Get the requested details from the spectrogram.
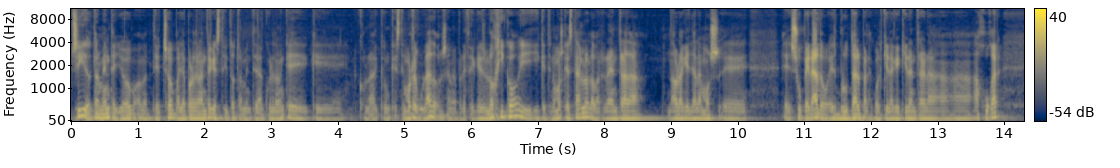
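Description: A somewhat breathy man speaks at a fairly low pitch. He goes at a very fast pace with fairly even intonation. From Spain and Miami, USA. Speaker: startup CEO. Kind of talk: casual interview.

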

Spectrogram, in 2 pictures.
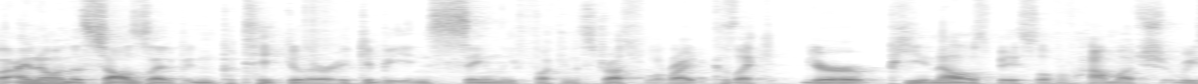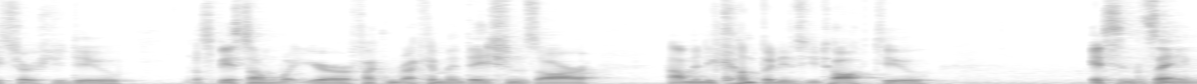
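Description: A man talks at a very fast pace in a very deep, low voice. His intonation is fairly even. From Denmark, Copenhagen suburbs. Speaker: podcast host, works in finance. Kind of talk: casual interview. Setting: in-person studio chat.

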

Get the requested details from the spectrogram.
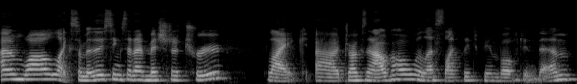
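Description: Speaking at a very fast pace with an Australian accent, a woman uses a medium pitch on a very clean recording with a silent background. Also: ordinary pitch variation. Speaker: podcast co-host. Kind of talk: casual chat. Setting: home recording on laptop.

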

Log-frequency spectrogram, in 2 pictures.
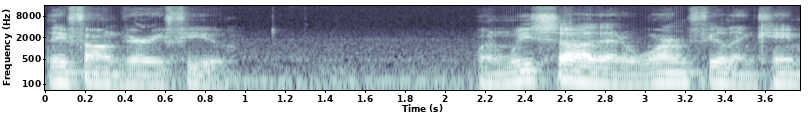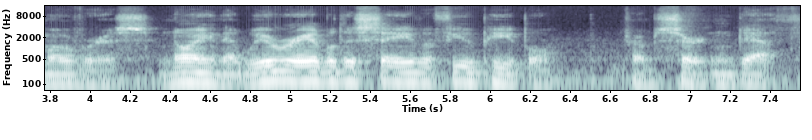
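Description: A man talks at a fairly quick pace in a fairly low voice with ordinary pitch variation. Noticeable background noise is present. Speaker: audiobook-style narrator reading a memoir. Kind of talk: reading aloud a survivor's memoir, solemn historical narration. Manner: grave, measured, somber; formal, steady pace.

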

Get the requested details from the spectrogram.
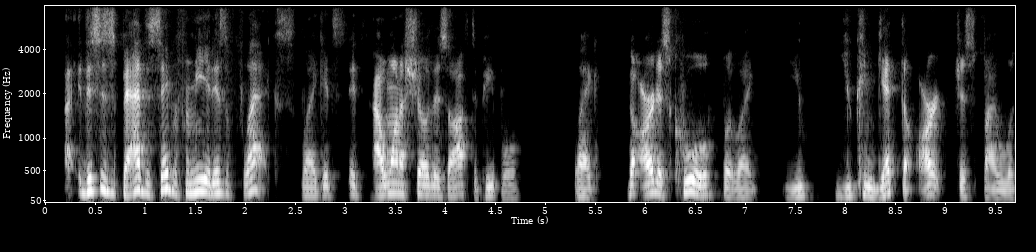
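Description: A man speaks at a moderate pace with a normal speaking voice and a fairly high pitch. His intonation is lively on a very clean recording with a silent background. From Eastern Washington, US. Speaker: sports card collector. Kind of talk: casual chat.

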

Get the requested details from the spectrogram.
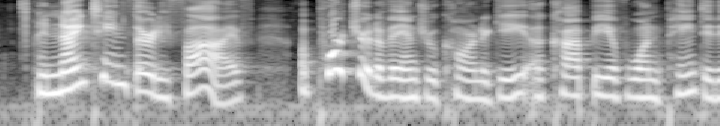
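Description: A woman's unremarkable speaking voice, medium-pitched, with lively intonation and a fairly quick pace. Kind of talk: audio tour narration. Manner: clear, friendly, and upbeat, like a proud local guide; measured, even pacing with formal, informative delivery.

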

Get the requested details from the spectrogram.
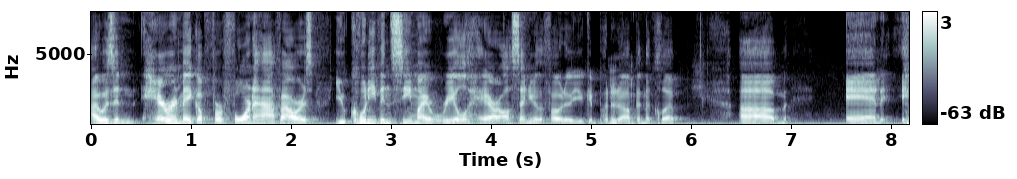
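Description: A man with an American accent speaks in a plain, everyday voice at a medium pitch with lively intonation. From US South, South Florida. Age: 30s. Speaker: comedian and actor. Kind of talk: casual chat.

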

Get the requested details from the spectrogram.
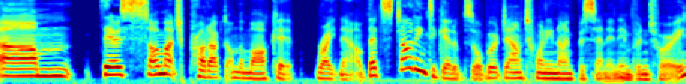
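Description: In an Australian accent, the speaker keeps a moderate pace with hardly any pauses and very wide pitch swings. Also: woman, very deep, low pitch for a woman. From Australia, Sydney. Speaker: podcast host, real estate. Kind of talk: interview; reading a scripted introduction.

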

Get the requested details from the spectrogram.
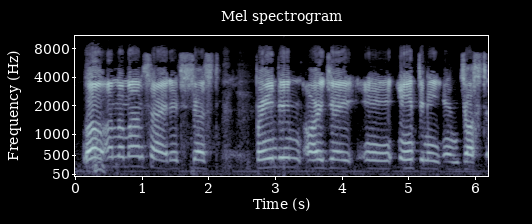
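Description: Speaking in a raised, projected voice with an American accent, a man with a high pitch talks at a very slow pace in a monotone, flat intonation. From northeastern Pennsylvania. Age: 20s. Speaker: volunteer firefighter. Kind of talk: casual chat.

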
